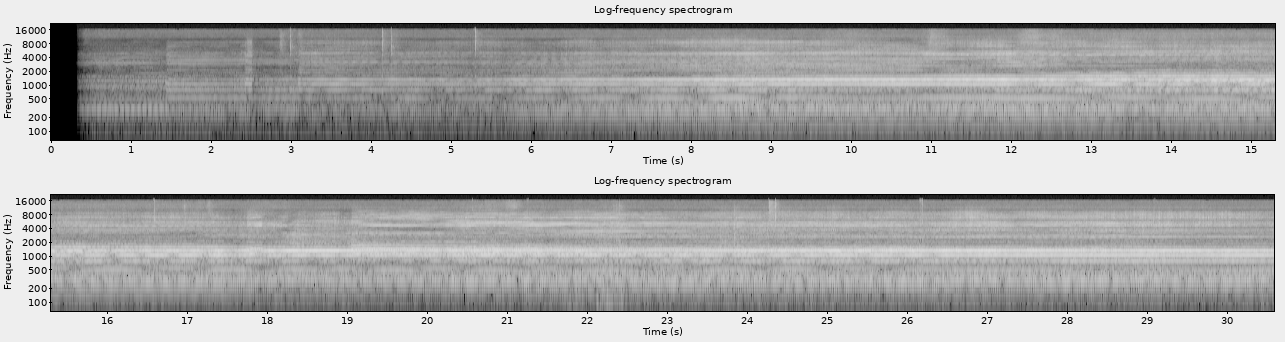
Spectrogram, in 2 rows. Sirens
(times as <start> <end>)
5.7 27.4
